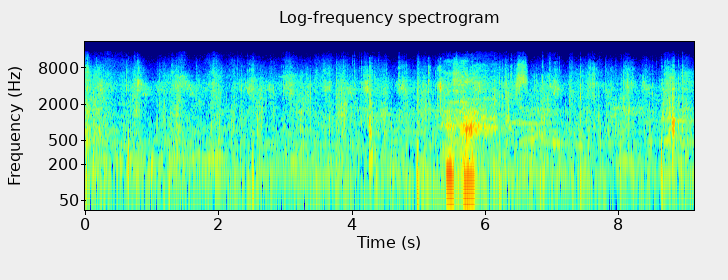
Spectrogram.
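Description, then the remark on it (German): Steady footsteps crunch along outdoors, a continuous walking rhythm with overlapping steps of two people walking close together, hand in hand, arm in arm, over a soft background hiss. “wir laufen e, eng zusammen, Händchen haltend, Arm in Arm”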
